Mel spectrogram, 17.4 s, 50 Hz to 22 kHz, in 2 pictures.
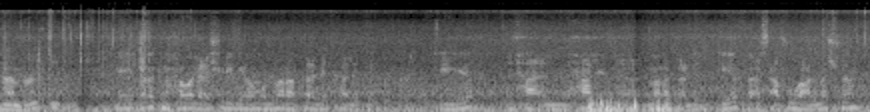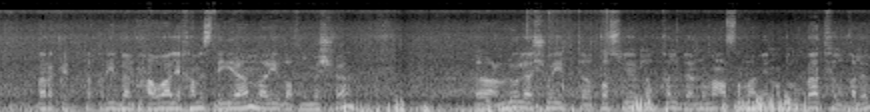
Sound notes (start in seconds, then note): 12.1 speaking Arabic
